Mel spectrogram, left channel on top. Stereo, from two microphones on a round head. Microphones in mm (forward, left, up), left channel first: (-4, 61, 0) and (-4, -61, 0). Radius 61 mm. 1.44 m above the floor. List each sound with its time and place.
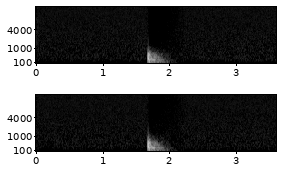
1.7 s knocking: 40° right (ahead or behind), 1.2 m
